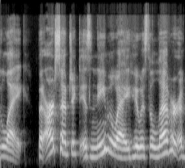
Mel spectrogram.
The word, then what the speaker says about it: Nimue: Oh, pronounced Nimue.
